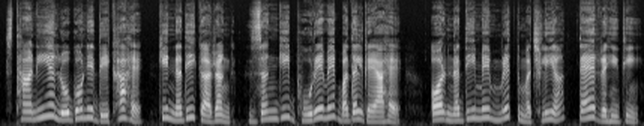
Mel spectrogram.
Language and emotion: Hindi, neutral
